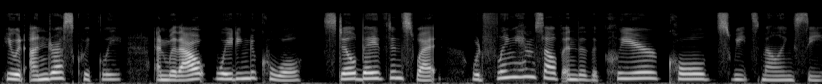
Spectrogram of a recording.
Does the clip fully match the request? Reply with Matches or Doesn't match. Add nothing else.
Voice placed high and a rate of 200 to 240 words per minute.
Doesn't match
